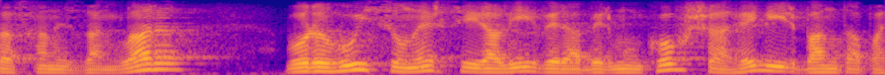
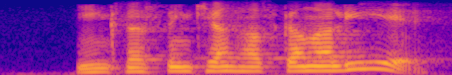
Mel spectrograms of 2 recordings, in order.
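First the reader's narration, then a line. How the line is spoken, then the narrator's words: Exclaimed. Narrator (Armenian): բացականչեց Դանգլարը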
